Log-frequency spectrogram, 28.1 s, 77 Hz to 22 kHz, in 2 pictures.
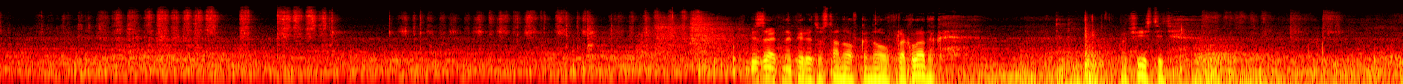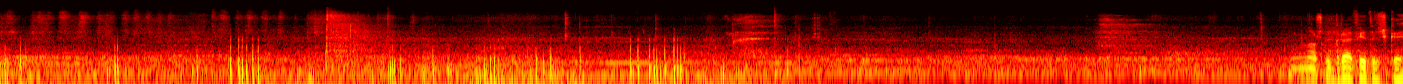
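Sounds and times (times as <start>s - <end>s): low mechanical hum: 0.0s - 28.0s
metal scraping: 3.9s - 22.9s.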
